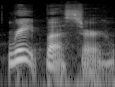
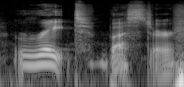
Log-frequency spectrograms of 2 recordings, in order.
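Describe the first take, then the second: First: "rate buster" with the T of "rate" sharply released; crisp final T. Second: "Rate buster" slowly, T of "Rate" clearly popped; emphasized T. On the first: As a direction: land hard on the T in "rate". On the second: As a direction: spell out the T in "Rate" so it cannot be misheard. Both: Shown as a demonstration. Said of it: "I have to emphasize the T".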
